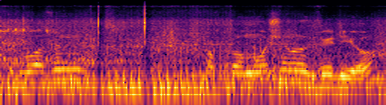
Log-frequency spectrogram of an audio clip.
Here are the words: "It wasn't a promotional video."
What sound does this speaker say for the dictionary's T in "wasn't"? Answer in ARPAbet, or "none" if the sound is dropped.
none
